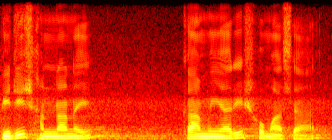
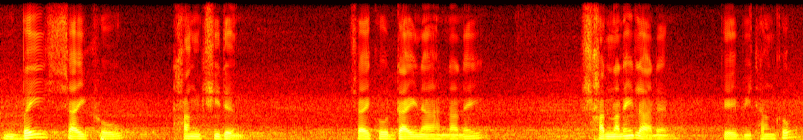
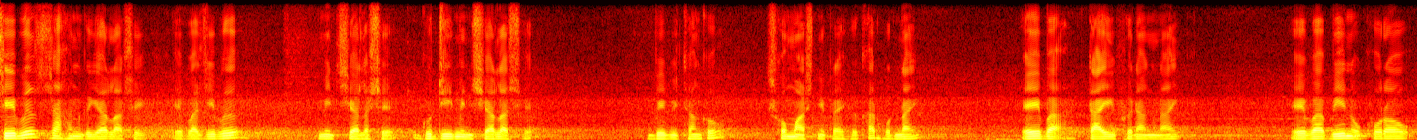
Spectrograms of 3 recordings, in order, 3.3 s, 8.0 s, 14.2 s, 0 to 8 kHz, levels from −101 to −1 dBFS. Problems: low volume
